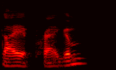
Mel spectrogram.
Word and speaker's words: diaphragm: I speak from the diagram. The diagram. – The diagram. I speak from my diagram more than Dermot does. So. Mm. Uh, it's pronounced diaphragm.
